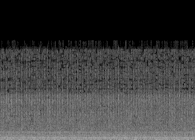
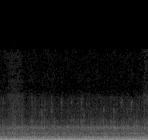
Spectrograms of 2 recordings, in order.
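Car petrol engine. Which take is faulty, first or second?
second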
